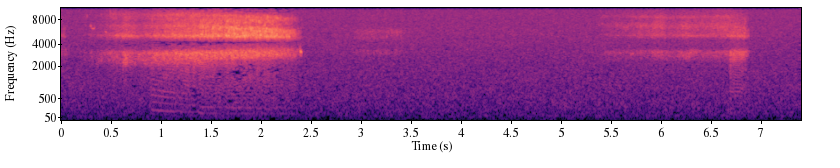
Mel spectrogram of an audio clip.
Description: My cat Butters snores louder than I do!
